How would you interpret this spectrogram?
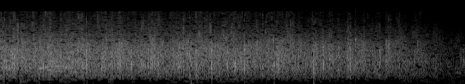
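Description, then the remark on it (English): A large audience claps steadily and enthusiastically for God, a dense wash of applause that holds for several seconds and eases slightly toward the end, with no voices standing out. “And yet, come on, why don't you give God a clap?”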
